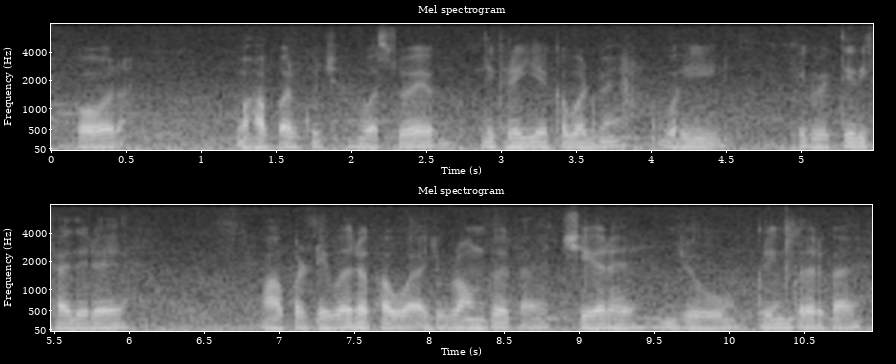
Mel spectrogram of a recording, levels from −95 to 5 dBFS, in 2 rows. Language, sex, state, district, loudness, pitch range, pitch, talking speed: Hindi, male, Chhattisgarh, Balrampur, -18 LUFS, 100-105 Hz, 100 Hz, 190 wpm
